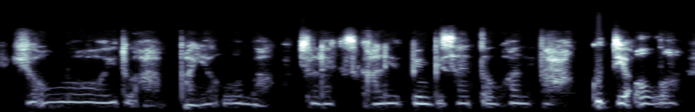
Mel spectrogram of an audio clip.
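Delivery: trembling soft plea to God; frightened prayer. Retold or imitated. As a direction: pray quietly, shaken after a nightmare. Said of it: "Saya ketakutan".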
